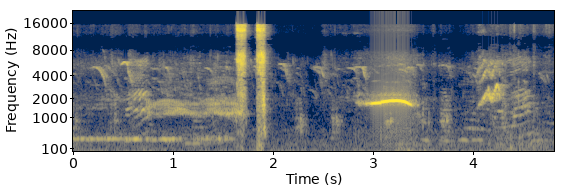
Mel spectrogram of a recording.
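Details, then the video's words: Talking Alexandrine parakeet, locally called raw or Kashmiri tota: soft harmonic voice-like sounds, two sharp clicks, then a clear rising-falling whistled note in the middle, followed by quieter chatter. "Beautiful toking Raw Alexdrin parrot Bolny Wala Tota Raw Kashmire Tota"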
